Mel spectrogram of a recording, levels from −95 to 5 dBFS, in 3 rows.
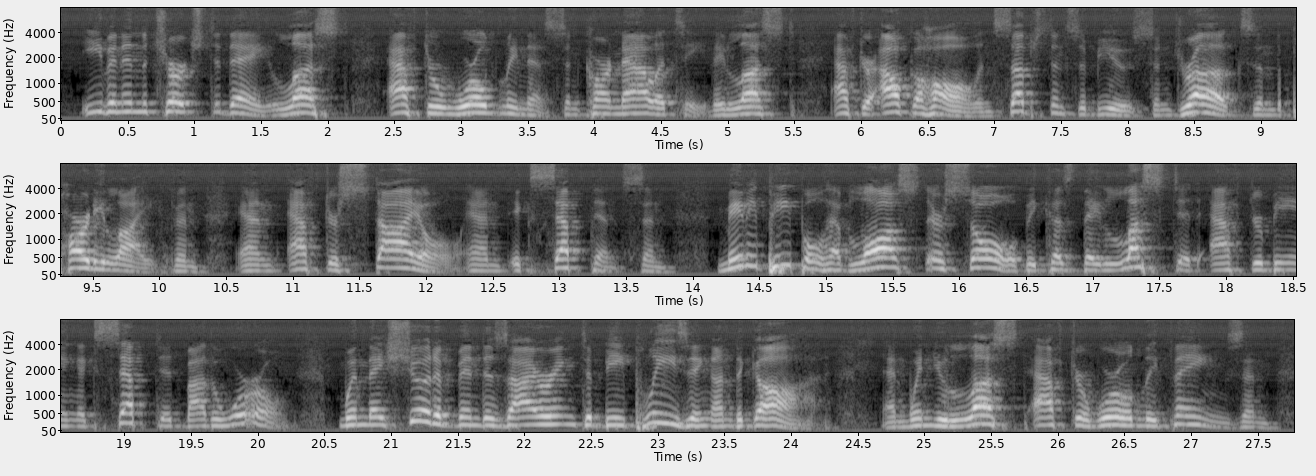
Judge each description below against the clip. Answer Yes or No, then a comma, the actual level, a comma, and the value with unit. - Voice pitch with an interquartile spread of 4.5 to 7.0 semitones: Yes, average, 4.9 semitones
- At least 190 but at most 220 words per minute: No, average, 140 wpm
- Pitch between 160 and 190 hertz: Yes, medium, 185 Hz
